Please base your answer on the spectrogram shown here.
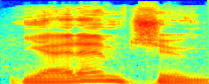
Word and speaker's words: Yaremchuk: It's a good ball into Yaremchuk. That's how you pronounce it.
